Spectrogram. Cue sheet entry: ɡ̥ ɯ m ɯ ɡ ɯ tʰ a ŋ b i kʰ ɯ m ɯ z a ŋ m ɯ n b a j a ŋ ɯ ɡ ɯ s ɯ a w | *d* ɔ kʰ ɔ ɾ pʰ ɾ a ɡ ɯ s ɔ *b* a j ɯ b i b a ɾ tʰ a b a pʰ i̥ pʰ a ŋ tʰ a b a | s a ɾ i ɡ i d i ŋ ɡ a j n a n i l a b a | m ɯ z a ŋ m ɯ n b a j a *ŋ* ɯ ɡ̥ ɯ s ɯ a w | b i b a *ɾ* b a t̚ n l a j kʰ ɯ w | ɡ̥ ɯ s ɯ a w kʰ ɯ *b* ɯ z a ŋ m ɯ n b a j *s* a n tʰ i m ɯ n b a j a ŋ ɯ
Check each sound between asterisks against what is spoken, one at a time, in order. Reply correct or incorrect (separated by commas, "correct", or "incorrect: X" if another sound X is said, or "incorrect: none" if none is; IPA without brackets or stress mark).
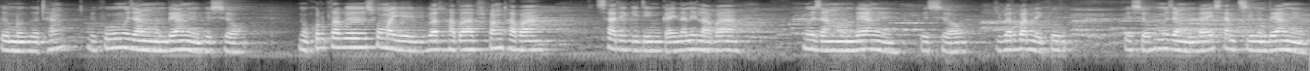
incorrect: n, incorrect: m, correct, correct, incorrect: m, correct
